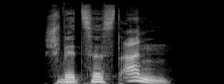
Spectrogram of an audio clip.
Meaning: second-person singular subjunctive I of anschwitzen
- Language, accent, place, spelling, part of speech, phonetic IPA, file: German, Germany, Berlin, schwitzest an, verb, [ˌʃvɪt͡səst ˈan], De-schwitzest an.ogg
